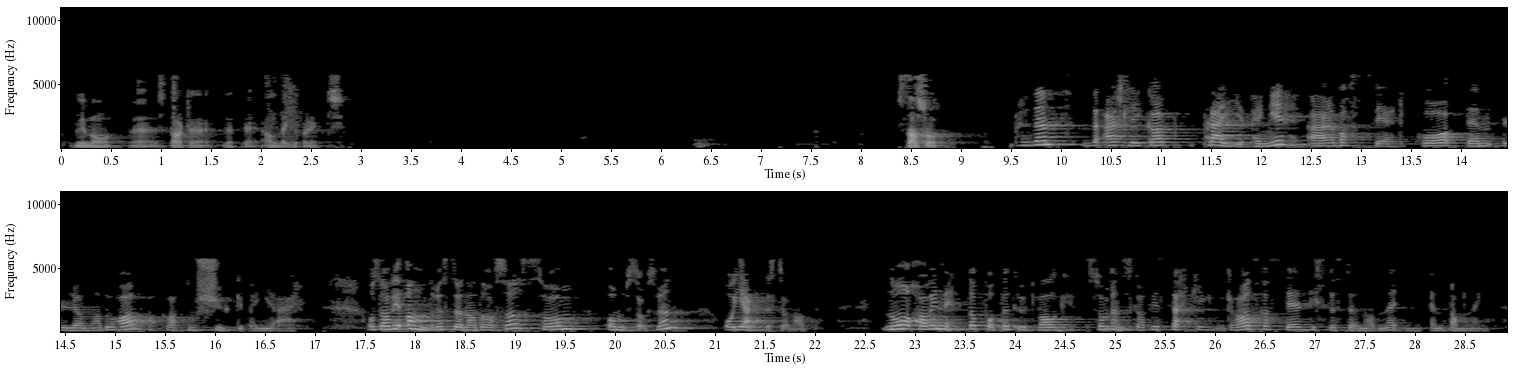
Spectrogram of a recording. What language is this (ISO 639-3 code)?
nor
